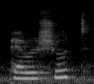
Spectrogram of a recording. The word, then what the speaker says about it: parachute: chúng ta có cái từ parachute Nhảy dù động từ chúng ta trọng âm rơi vào âm đầu tiên theo luật xử câu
